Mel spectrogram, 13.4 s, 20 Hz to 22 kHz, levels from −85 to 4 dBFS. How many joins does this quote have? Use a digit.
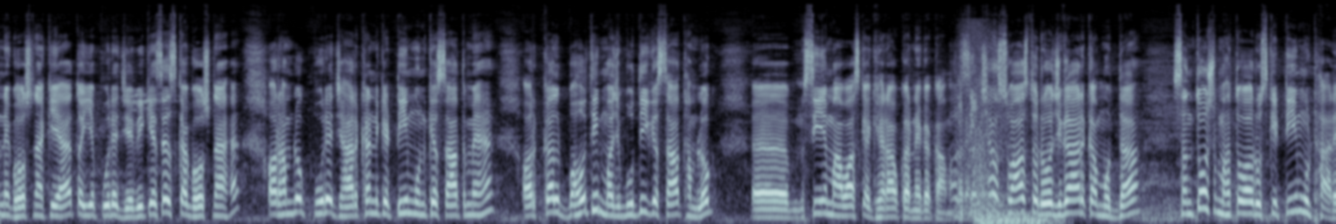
1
